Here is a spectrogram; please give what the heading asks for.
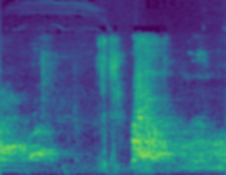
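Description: A chocolate Labrador named Bo (Beaumont) barks loudly, a short burst followed by one strong deep bark that trails off, with no talking.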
